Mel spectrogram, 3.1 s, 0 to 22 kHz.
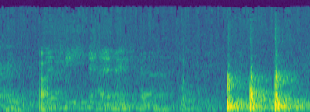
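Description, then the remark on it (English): Three quick, crisp knocks on a door land loud in an even rhythm near the end, after a stretch of softer, murmuring sounds, as a man demonstrates door knocking. “3 to 5 crisp knocks. Avoid all the silly variations.”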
